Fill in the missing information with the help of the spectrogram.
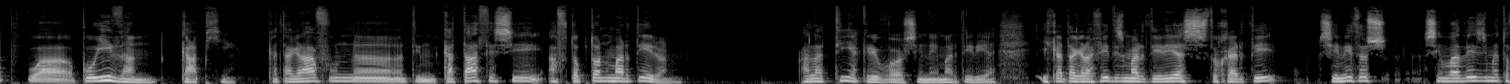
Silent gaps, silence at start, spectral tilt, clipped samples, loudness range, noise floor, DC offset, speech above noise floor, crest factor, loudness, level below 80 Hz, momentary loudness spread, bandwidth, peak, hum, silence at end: none; 0 s; -5 dB/octave; under 0.1%; 4 LU; -67 dBFS; under 0.1%; 46 dB; 18 dB; -22 LUFS; -50 dBFS; 10 LU; 16.5 kHz; -4 dBFS; none; 0 s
